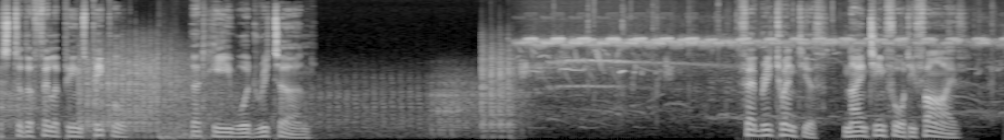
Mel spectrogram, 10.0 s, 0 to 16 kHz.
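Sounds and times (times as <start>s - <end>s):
crickets chirping: 4.8s - 10.0s.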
